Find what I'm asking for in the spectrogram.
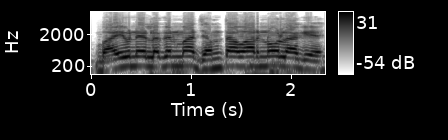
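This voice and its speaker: A man telling a string of short jokes in a deadpan way, voicing the quoted lines himself. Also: high-pitched, moderate pace. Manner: deadpan joke delivery with quoted dialogue. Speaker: joke teller. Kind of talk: reciting jokes. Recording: music playing under the voice.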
